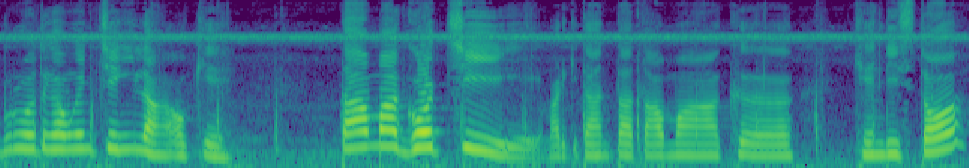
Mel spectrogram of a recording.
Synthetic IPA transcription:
bəɾot̪əŋaməŋəɲt͡ʃeŋilaŋoke | t̪amãɡot͡ʃimaɾikit̪aɦant̪at̪amãkə | kʰɛndist̪ɔ

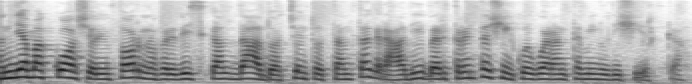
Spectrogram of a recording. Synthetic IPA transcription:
and̪jaːmoakːwɔːt͡ʃeɾiɱfornopɾeriskald̪aːt̪oat͡ʃːɛnt̪oot̪ːant̪aɡɾʔaːd̪ipert̪ɾɛnt̪at͡ʃiŋkwekwaɾant̪aminuːt̪it͡ʃḭrka

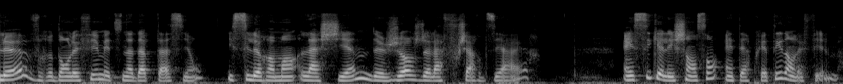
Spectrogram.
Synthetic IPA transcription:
lœvʁəd̪ɔ̃ləfilmɛt̪ynad̪ap̚t̪asjɔ̃ | isiləʁɔmɑ̃laʃjɛnd̪əʒɔʁʒd̪əlafu̥ʃaʁd̪zjɛ̰ːʁ | ɛ̃sikʲəleʃɑ̃sɔ̃ɛ̃t̪ɛʁpχet̪ed̪ɑ̃ləfilm

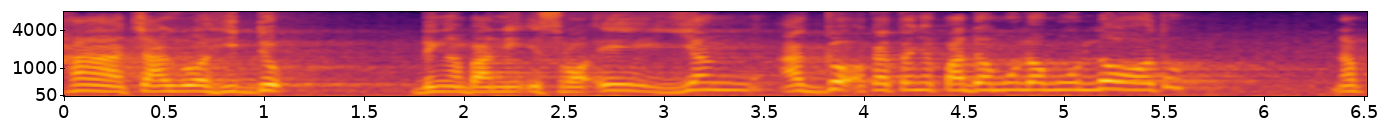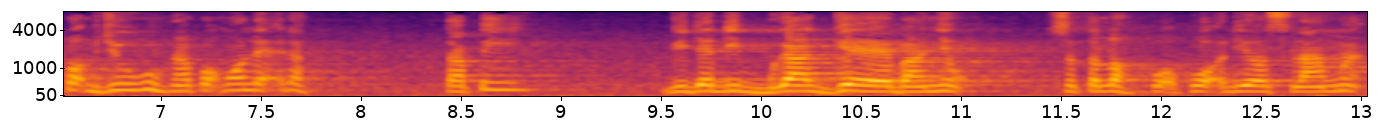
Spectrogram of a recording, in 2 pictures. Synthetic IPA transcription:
hat͡ʃaɣɔɦidʊp̚ | dəŋanbaniʔisɾaʔɪljaŋaɡɔʔkat̪aɲapadɔmulɔmulɔt̪u | napaʔbəd͡ʒuɾʊhnapaʔmolɛʔdɔh | t̪api | ɡid͡ʒadibəɡaɡɛbaɲɔʔ | sət̪əlɔhpuɔʔpuɔʔdiɔsəlamat̪

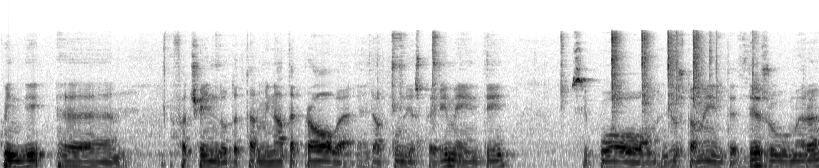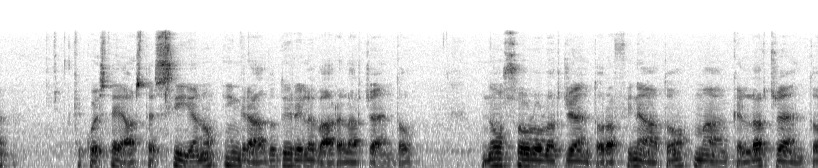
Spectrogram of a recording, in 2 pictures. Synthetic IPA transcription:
kwind̪i | fat͡ʃɛnd̪od̪et̪erminaːt̪epɾɔːveʔḛd̪alkuːniespeɾiment̪i | sipwɔd͡ʒust̪ament̪ed̪ezuːmeɾe | kekːwest̪east̪esiːanoiŋɡɾaːd̪od̪iɾilevaːɾʔelard͡ʒɛnt̪o | nonsoːlolard͡ʒɛnt̪oɾafːinaːt̪omaaŋk̟elard͡ʒɛnt̪o

